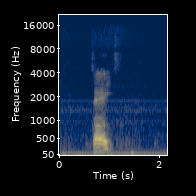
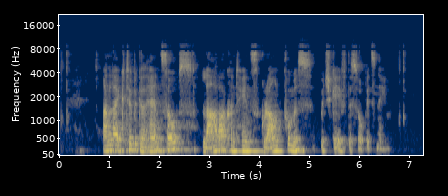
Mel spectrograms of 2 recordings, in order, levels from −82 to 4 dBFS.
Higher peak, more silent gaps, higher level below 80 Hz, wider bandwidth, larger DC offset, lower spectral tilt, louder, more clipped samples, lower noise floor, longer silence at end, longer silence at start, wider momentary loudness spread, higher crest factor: second, -10 dBFS vs -2 dBFS; neither; first, -44 dBFS vs -58 dBFS; first, 16 kHz vs 9.4 kHz; neither; first, -7 dB/octave vs -5.5 dB/octave; second, -21 LUFS vs -17 LUFS; neither; about the same, -46 dBFS vs -49 dBFS; first, 0.65 s vs 0.4 s; second, 0.1 s vs 0.9 s; first, 24 LU vs 11 LU; about the same, 18 dB vs 16 dB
